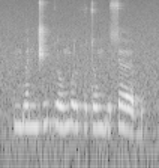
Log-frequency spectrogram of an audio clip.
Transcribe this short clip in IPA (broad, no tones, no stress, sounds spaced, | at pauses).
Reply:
m b ɜ n d͡ʒ i b l o m o l f o t o m b ɯ s ɜ b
